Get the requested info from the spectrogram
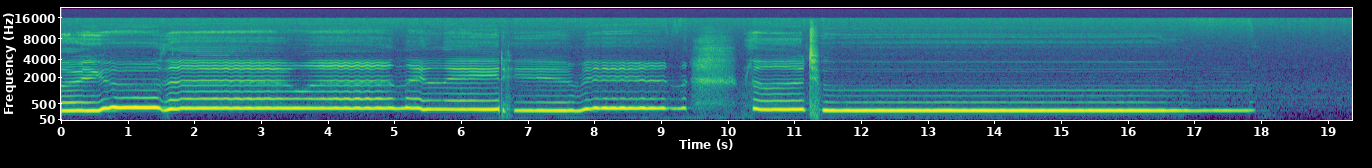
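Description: A single unaccompanied voice hums a slow, wordless melody in long held notes with vibrato. It pauses briefly twice for breath and ends on a long low note that fades out.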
